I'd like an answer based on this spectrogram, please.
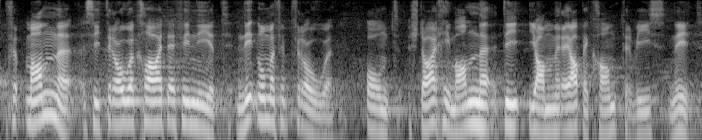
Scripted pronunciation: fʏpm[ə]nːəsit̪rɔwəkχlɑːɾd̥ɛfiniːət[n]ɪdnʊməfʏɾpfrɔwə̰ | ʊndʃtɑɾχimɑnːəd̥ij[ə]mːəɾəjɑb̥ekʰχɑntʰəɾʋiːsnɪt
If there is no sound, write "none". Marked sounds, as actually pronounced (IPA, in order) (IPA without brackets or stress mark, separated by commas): ɑ, n, ɑ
